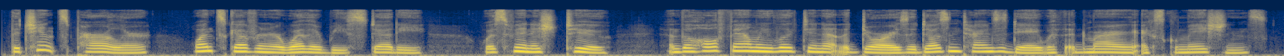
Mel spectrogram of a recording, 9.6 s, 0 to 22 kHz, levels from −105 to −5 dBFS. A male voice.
No: female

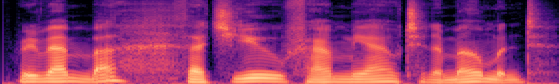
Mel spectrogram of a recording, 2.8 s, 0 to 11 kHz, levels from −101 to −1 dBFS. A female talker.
No: male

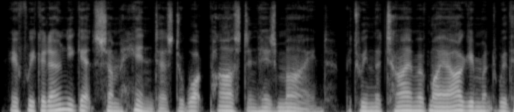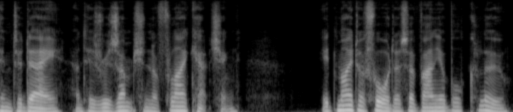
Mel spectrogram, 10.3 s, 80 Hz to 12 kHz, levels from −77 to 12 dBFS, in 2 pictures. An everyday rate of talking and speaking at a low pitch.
No: fast, 215 wpm; low, 115 Hz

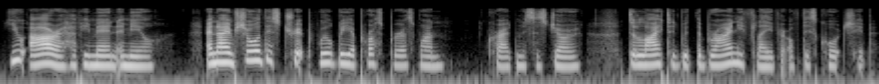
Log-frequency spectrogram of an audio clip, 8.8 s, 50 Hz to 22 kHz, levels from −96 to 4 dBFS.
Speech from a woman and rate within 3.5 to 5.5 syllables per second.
Yes: female; 5.2 syllables/s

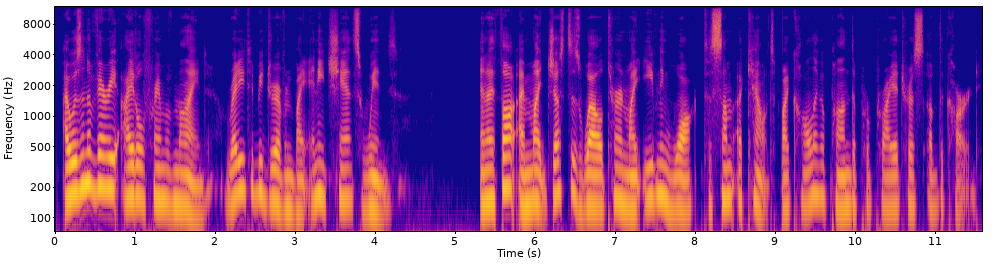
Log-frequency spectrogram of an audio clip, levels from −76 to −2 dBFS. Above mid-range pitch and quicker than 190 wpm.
No: medium, 145 Hz; fast, 205 wpm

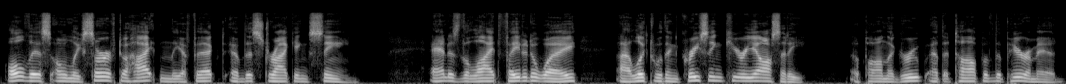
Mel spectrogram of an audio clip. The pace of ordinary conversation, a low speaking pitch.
No: average, 180 wpm; medium, 145 Hz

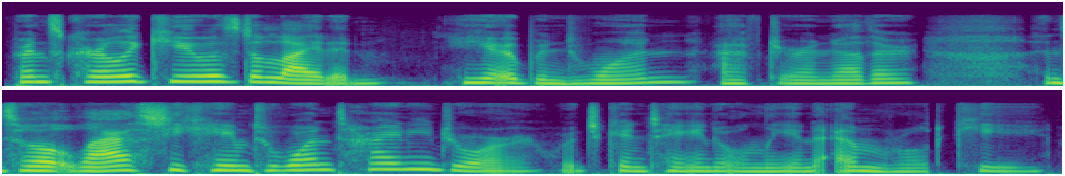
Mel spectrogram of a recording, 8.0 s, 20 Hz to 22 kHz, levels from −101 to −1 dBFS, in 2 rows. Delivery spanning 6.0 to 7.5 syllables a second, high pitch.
Yes: 6.2 syllables/s; high, 200 Hz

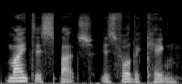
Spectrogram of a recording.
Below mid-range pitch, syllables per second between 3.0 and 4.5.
Yes: low, 120 Hz; 4.1 syllables/s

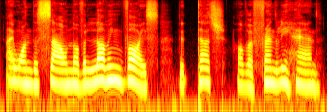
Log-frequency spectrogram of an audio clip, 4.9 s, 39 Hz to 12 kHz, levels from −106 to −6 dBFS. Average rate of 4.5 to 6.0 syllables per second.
No: 4.2 syllables/s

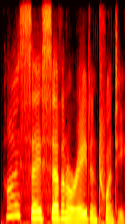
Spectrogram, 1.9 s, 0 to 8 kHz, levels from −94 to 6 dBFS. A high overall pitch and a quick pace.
Yes: high, 235 Hz; fast, 225 wpm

